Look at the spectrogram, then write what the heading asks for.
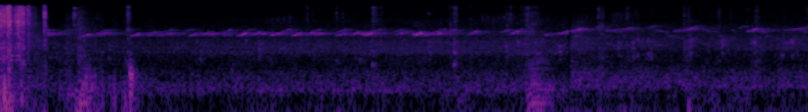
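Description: A songbird calling in a long, even series of short high notes, a few a second, with a few low thumps near the start and one about five seconds in.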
